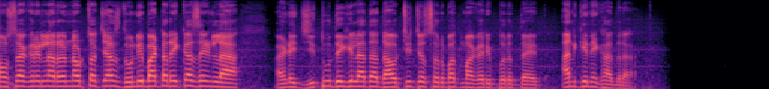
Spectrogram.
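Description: A woman commentates with animation through a microphone.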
